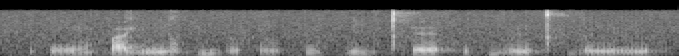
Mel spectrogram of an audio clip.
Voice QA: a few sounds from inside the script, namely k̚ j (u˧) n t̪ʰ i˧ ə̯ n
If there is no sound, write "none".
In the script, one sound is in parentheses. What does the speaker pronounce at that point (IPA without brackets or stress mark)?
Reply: u˥˨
